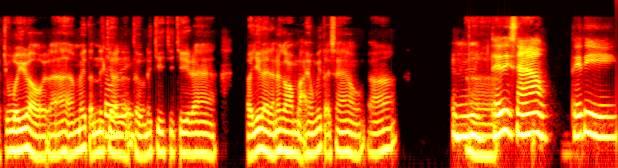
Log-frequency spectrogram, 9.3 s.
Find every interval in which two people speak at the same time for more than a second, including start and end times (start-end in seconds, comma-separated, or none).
none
